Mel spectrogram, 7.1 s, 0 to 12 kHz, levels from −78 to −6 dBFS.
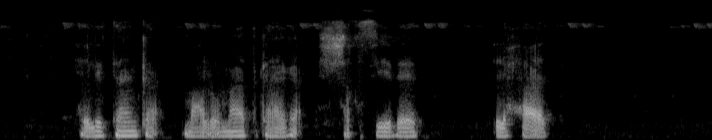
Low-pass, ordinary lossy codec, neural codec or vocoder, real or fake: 7.2 kHz; Opus, 16 kbps; none; real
